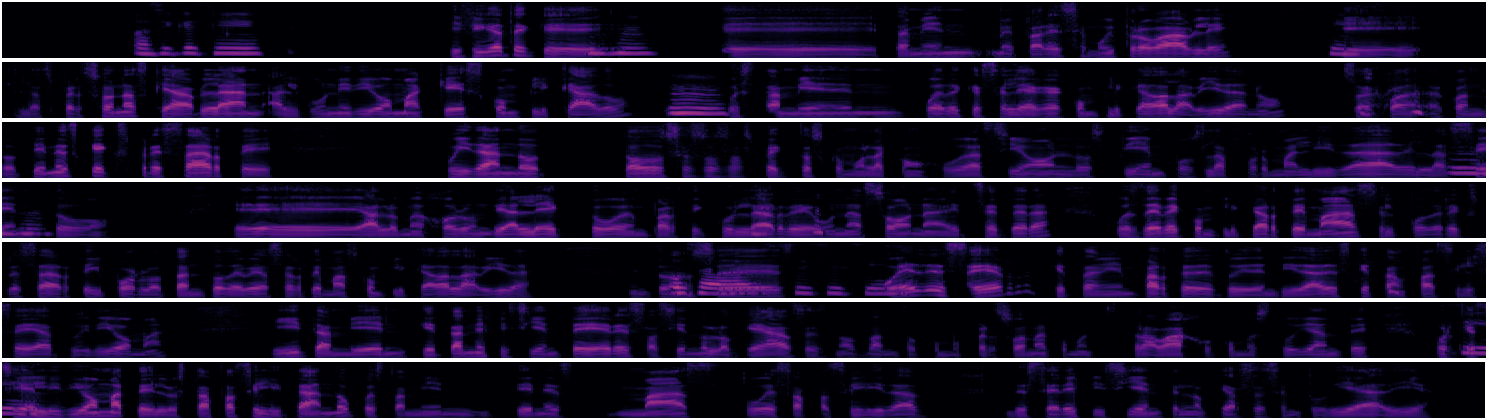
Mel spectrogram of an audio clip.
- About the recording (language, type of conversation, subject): Spanish, podcast, ¿Qué papel juega el idioma en tu identidad?
- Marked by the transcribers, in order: chuckle; chuckle; chuckle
